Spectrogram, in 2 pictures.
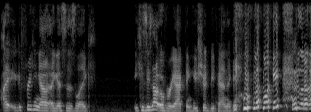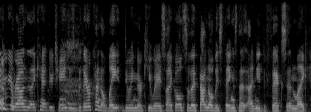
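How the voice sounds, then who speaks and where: A woman co-hosts a podcast in a casual, giggly way. Her voice sits a little low, and her sentences are loose and full of filler words. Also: lively intonation, a little fast, a bit bright. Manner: giggly, peppers talk with "like". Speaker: podcast co-host. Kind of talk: casual chat.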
